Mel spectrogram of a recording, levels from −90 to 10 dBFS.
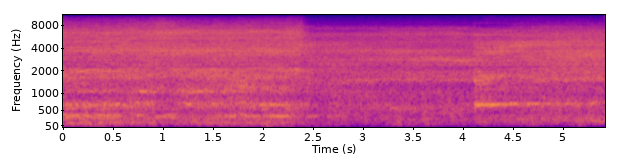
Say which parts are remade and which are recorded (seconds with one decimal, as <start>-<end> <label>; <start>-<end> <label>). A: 0.0-0.6 recorded; 0.6-5.4 remade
